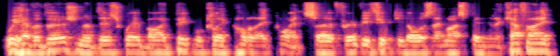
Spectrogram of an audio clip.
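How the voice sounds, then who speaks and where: Sarcastic Australian salesman with a husky voice. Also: medium pitch, fairly even intonation, quick pace, rough recording. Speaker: marketing guest. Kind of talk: casual podcast interview.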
